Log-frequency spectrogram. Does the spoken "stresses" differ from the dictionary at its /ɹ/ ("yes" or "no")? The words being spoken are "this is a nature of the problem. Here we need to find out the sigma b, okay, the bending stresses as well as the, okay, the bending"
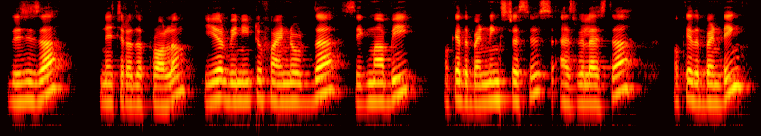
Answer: no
